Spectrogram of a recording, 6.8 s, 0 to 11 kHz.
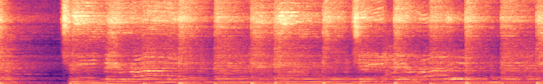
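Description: Rock song with singing, guitar and a steady drum beat, played from a vinyl record on a Technics SL-QD3 turntable. The music falls away almost to nothing at the start and comes back sharply a little under a second in.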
